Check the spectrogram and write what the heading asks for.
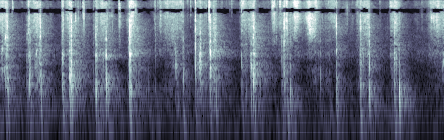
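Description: A deck of tarot cards being shuffled by hand: a quick, irregular run of card clicks and slaps, several a second.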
